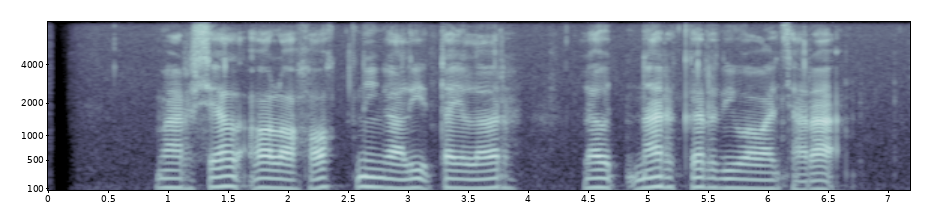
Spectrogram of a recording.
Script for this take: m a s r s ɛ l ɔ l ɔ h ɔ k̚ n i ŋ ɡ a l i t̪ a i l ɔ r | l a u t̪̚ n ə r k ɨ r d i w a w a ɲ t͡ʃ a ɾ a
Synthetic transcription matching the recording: m a r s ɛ l ɔ l ɔ h ɔ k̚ n i ŋ ɡ a l i t̪ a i l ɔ r | l a u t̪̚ n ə r k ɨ r d i w a w a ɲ t͡ʃ a ɾ a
